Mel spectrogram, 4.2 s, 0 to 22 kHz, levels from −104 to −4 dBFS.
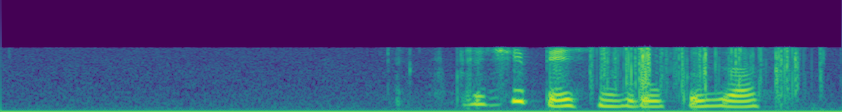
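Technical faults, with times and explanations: Throughout: Bluetooth CVSD headset codec. Nothing above 3.8 kHz survives, sibilants sound scratchy, and granular hiss sits under the speech, consistent with 64 kbps one-bit delta coding.
2.95–4.12 s: cable scratch noise. Dense, uneven crackling bursts nearly as loud as the speech, likely from a worn cable or connector changing contact resistance when moved.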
